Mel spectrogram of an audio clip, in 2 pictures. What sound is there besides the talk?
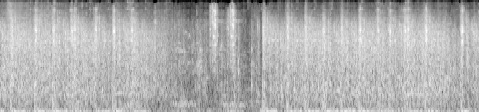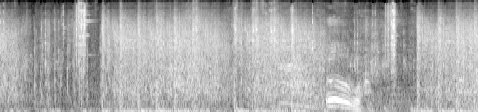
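dual pistols firing at skeletons in video game Serious Sam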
